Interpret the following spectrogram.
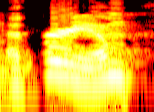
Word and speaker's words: Ethereum: Ethereum.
